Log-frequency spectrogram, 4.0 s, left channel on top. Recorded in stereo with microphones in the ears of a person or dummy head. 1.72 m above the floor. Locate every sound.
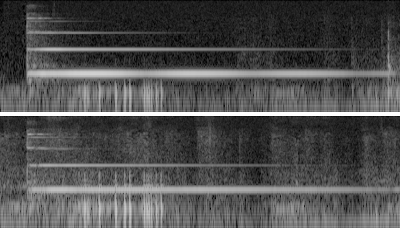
0.3 s a clink: 10° left (ahead or behind), 4 m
